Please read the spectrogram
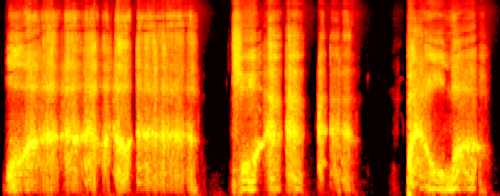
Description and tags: Gremlin laugh
Impression of the typical Gremlins laugh
monster, gremlin, laugh, horror, gremlins, laughing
